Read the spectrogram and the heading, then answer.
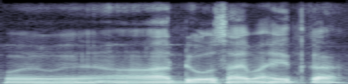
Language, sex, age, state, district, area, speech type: Marathi, male, 30-45, Maharashtra, Ratnagiri, rural, spontaneous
